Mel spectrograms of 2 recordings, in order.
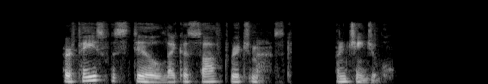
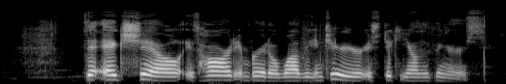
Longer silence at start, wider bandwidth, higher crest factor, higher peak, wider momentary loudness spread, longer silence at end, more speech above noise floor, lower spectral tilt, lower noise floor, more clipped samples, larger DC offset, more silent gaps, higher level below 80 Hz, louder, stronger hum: first, 0.65 s vs 0.4 s; second, 8 kHz vs 13.5 kHz; about the same, 20 dB vs 16 dB; about the same, -2 dBFS vs -2 dBFS; about the same, 15 LU vs 15 LU; first, 0.95 s vs 0.25 s; first, over 70 dB vs 28 dB; first, -5.5 dB/octave vs -1 dB/octave; first, under -90 dBFS vs -45 dBFS; neither; neither; neither; first, -58 dBFS vs -70 dBFS; second, -21 LUFS vs -17 LUFS; neither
